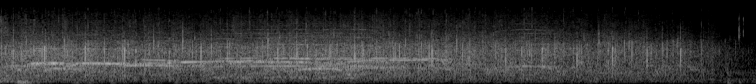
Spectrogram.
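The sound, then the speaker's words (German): Sustained audience applause at the Goldene Podcastblase 2020 awards for first place, the Coronavirus-Update with Christian Drosten from NDR Info: a dense steady patter of many hands clapping for several seconds, with a faint whistle running through it before the clapping thins out at the end. “Dann halt so. Applaus!”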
